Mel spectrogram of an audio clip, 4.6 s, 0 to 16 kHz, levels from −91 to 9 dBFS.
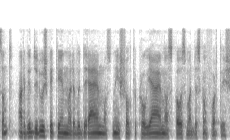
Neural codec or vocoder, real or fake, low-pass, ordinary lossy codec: codec, 16 kHz, 0.5 kbps, FunCodec, trained on LibriTTS, 25 frames a second; fake; 7.2 kHz; MP3, 96 kbps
